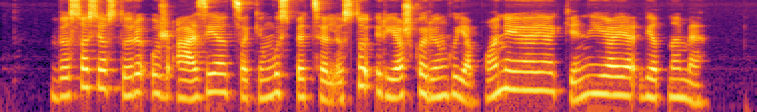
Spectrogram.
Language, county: Lithuanian, Šiauliai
